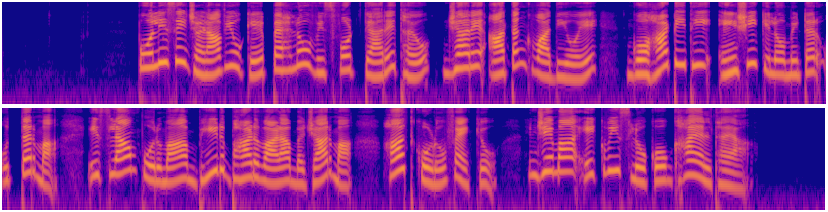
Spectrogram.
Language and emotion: Gujarati, neutral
